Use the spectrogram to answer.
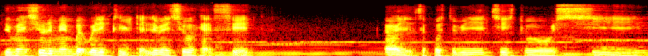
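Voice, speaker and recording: A man reading and translating a visual novel aloud, haltingly, often correcting himself and repeating phrases. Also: fairly low pitch, flat delivery. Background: game music.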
